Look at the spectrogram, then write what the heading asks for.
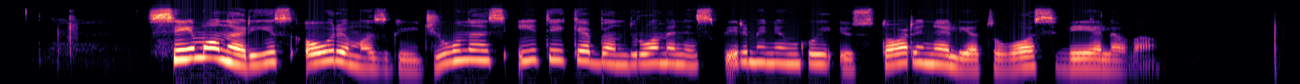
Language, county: Lithuanian, Klaipėda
